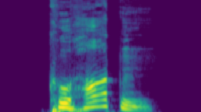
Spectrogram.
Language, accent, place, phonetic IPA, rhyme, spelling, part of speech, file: German, Germany, Berlin, [koˈhɔʁtn̩], -ɔʁtn̩, Kohorten, noun, De-Kohorten.ogg
- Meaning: plural of Kohorte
